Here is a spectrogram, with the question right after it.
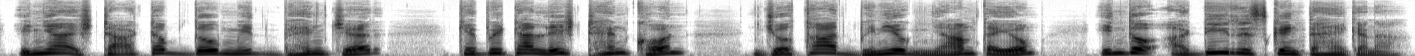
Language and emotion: Santali, happy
